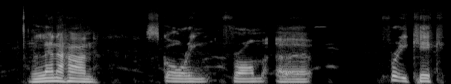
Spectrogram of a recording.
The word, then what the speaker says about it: Lenahan: Your goal scorer for Middlesbrough FC tonight, number 26, Donald Lenahan. Lenahan.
